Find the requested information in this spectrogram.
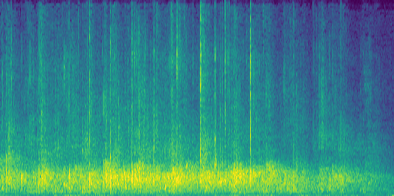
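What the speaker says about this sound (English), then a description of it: "Give these gentlemen a round of applause." Steady audience applause at a business talk on storytelling in sales, a dense wash of many hands clapping for about four seconds that tapers slightly at the end.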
